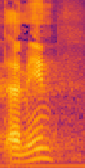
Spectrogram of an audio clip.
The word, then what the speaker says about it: آمين: فهي عامة المقصود ان كلمة آمين بالايه؟ بالمد. يعني قبل المد يعني اطول الالف اللي بعد الهمزه، لان امين في عند الف بعد بنطق همزه وبعدها ايه؟ الف. لكن بالقصر بنطق همزه بس امين. فالنطق الصحيح في كلمه امين بالايه؟ بالمد.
